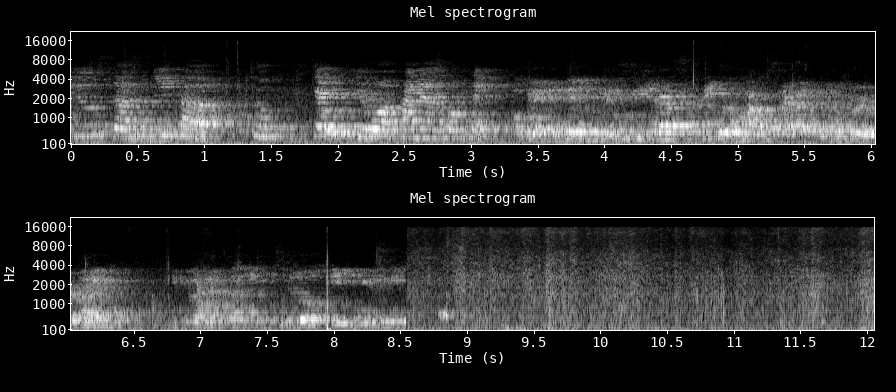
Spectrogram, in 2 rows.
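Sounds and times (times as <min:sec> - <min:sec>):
large hall room noise: 0:00.0 - 0:12.0.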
